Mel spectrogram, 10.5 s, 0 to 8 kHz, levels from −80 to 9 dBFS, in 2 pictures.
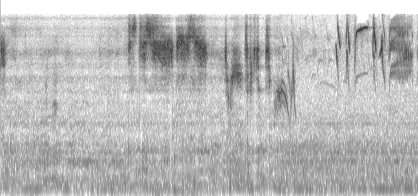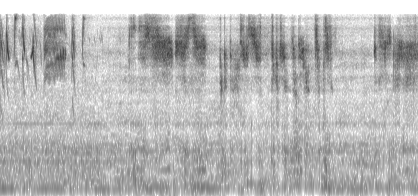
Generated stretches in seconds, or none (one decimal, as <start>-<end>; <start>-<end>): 0.0-3.5; 6.5-10.5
